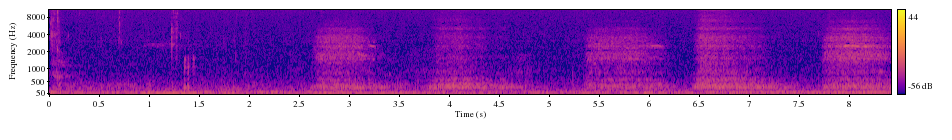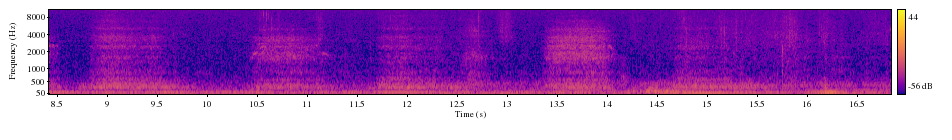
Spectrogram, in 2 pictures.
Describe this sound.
quiet respiration woman
A woman breathing quietly.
